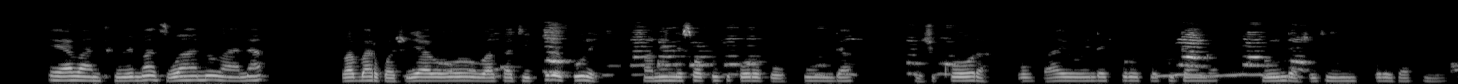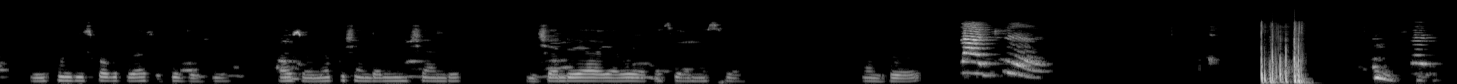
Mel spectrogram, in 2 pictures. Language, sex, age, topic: Ndau, female, 36-49, education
